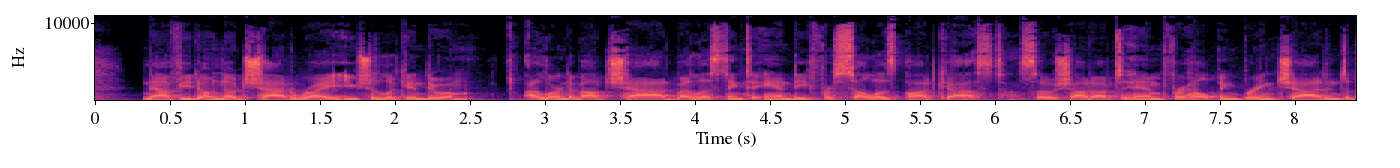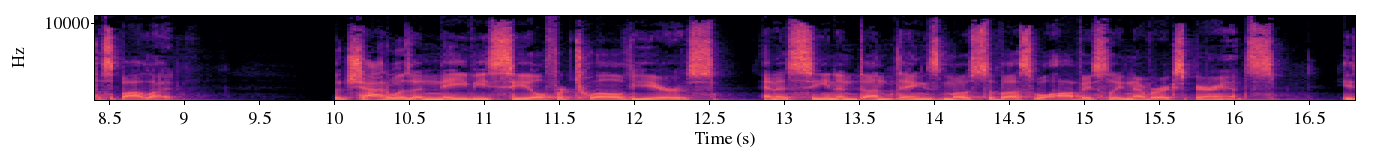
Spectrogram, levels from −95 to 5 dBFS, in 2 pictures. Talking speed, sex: 205 wpm, male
